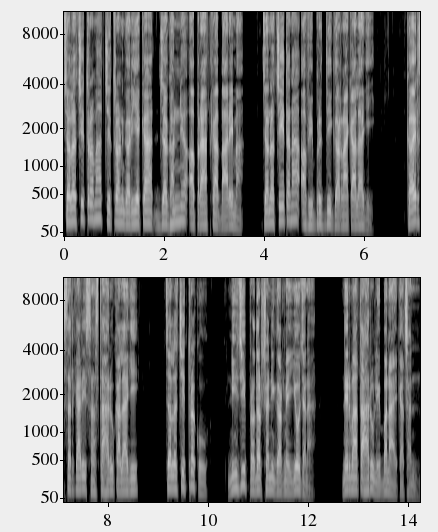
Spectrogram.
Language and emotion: Nepali, neutral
